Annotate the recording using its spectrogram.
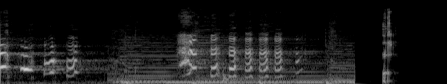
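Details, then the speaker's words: Several loud voiced burps from a woman during a livestream, one long and drawn out, over background music. She says she burps a lot, is currently eating, and calls one burp a very wet one. "excuse me that was a very wet one"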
